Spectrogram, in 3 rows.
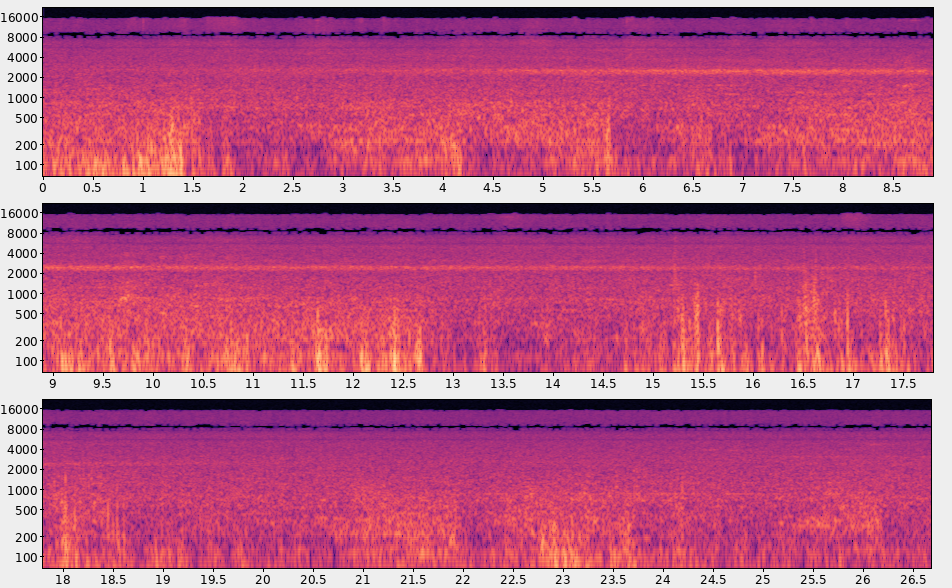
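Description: Rumbling railway-station platform noise around a stationary E233 series electric train, with scattered knocks and a faint steady high tone through the middle.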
